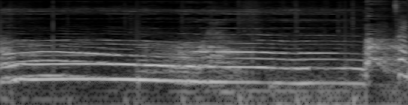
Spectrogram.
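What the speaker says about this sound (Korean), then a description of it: "하울링이 이 정도는 돼야지" Two dogs howl together in long, sustained, slowly falling tones that overlap in harmony, loud and close, with a sharper yip-like rise at the very end; no talking.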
